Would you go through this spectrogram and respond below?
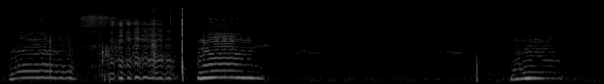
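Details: Feeding two-month-old goats: three quavering bleats, two close together at the start and one after a pause near the end, with a sharp knock and soft rustling between them.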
